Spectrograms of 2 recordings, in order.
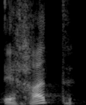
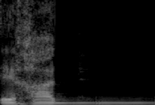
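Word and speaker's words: אחד: Le terme hébreu veut même dire étendre la prononciation, allonger la prononciation. Donc c'est pas simplement Echad, c'est Echad.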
